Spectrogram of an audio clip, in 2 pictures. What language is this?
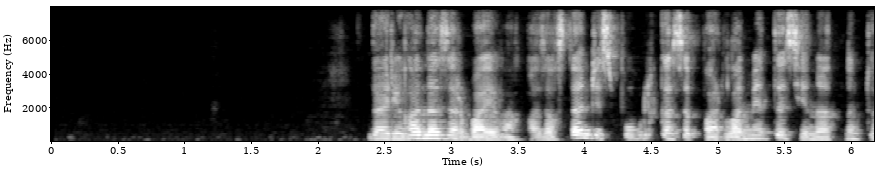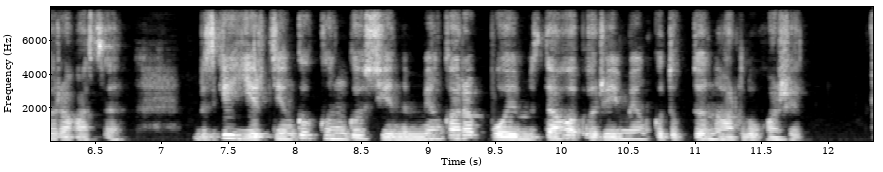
Kazakh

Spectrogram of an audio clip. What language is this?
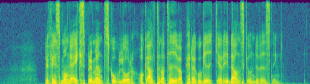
Swedish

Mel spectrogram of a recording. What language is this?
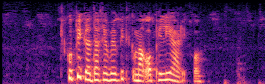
Georgian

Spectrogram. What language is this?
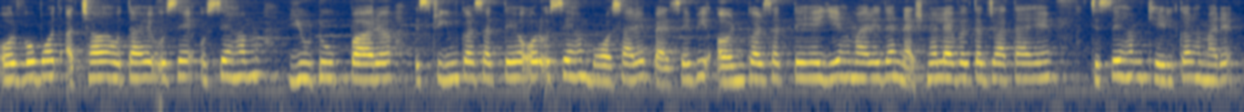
Hindi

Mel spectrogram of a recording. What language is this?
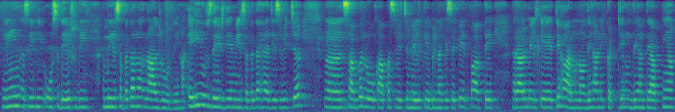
Punjabi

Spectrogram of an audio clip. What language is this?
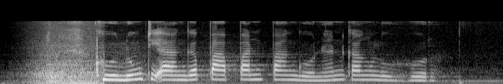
Javanese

